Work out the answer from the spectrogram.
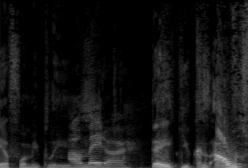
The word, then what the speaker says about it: MADAR: Madar, I knew it. MADAR rhymes with radar, making a dream a reality.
